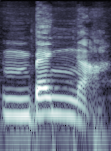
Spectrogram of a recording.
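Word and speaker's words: Beqa: makes the nd sound, B makes the mb sound. Both Q and G make the ng sound. Therefore, the town of Nadi is actually pronounced Nandi. And this word is pronounced mbenga.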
